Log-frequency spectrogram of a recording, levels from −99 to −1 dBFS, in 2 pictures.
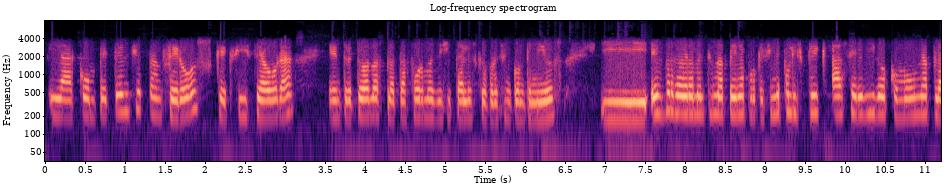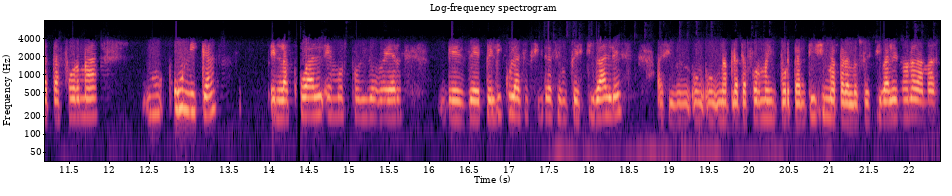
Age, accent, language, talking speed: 40-59, Mexican, Spanish, 135 wpm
